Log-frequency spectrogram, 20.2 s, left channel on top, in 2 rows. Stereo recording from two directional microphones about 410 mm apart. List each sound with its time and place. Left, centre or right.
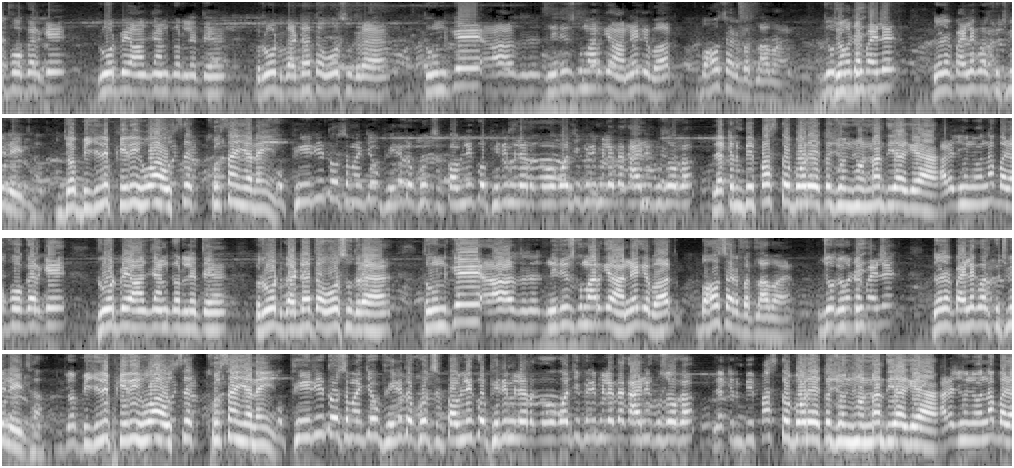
0.1 s a man's voice: right
8.5 s speech: centre
9.3 s a man's voice: right
10.8 s speech: centre
13.0 s a man's voice: right
17.2 s a woman's voice: centre
17.8 s speech: centre
19.5 s a man's voice: right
